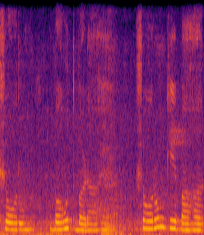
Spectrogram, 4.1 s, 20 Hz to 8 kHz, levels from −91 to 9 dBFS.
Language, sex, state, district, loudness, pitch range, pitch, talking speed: Hindi, female, Punjab, Fazilka, -14 LUFS, 220-260 Hz, 230 Hz, 100 wpm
